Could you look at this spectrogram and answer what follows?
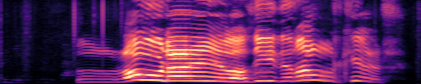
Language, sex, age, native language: Icelandic, female, 9, Icelandic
